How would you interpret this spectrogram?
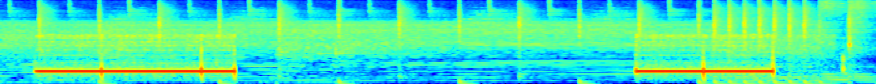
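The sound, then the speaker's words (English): A loud, steady telephone ring tone buzzes for about two seconds, goes quiet for several seconds with faint clicks, then rings again more briefly, like a call being placed and waiting for an answer. “So let's get her on the phone.”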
